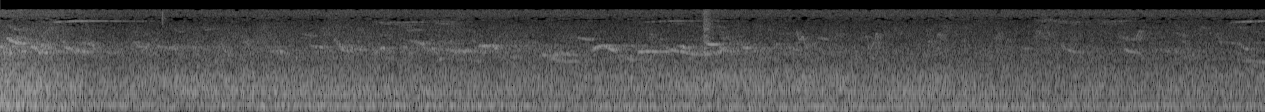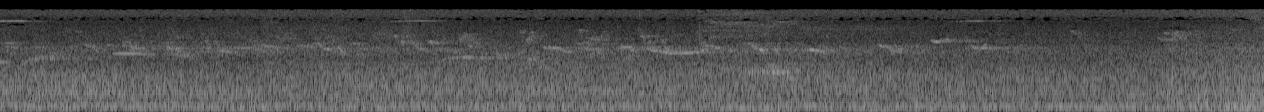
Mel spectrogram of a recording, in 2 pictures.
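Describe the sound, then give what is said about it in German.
Many small birds chirp and twitter continuously over a steady, broad wash of sea surf, the calls busy while the waves roar evenly underneath, with no talking. “Da sind die Vögel, da ist das Meer.”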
